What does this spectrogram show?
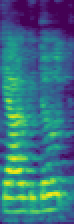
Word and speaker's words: Gal Gadot: has been a lot of talk about the actress herself, Gal Gadot. I did look up her name, and that is the correct pronunciation, I'm pretty sure.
